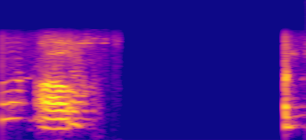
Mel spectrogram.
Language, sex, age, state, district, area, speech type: Dogri, male, 18-30, Jammu and Kashmir, Samba, rural, conversation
